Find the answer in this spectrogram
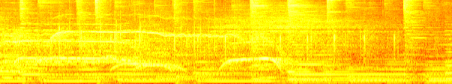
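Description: A live band plays an instrumental passage of held chords, with a few lead notes that rise and fall in pitch over the first few seconds. Strummed guitar comes in near the end.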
